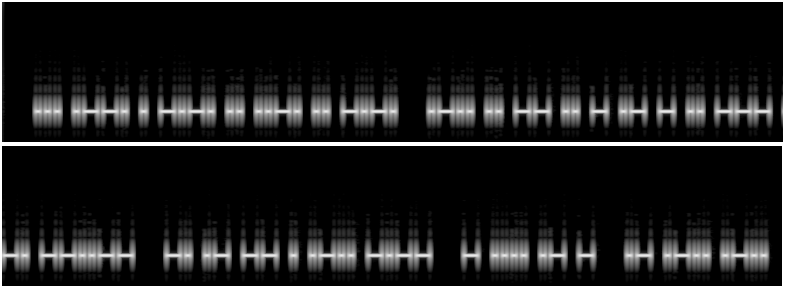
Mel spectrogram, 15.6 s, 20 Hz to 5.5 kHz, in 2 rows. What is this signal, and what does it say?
Morse code, heard as a keyed tone, about 25 wpm, 600 Hz. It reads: SPECIFIC LIMITATION, NAMELY THAT ALL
